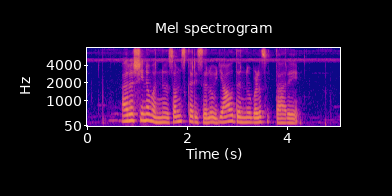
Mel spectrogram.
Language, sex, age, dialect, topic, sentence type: Kannada, female, 31-35, Coastal/Dakshin, agriculture, question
